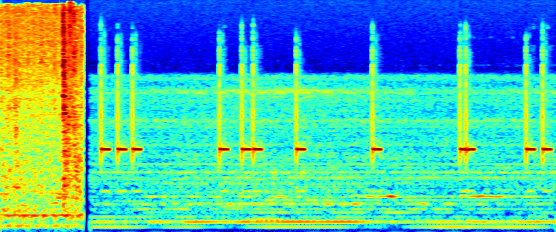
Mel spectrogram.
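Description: Short electronic beeps tick again and again.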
